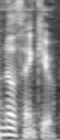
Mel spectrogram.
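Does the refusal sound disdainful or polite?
polite. It is said in a plain, polite tone. The offer is simply declined. The speaker calls it right.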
